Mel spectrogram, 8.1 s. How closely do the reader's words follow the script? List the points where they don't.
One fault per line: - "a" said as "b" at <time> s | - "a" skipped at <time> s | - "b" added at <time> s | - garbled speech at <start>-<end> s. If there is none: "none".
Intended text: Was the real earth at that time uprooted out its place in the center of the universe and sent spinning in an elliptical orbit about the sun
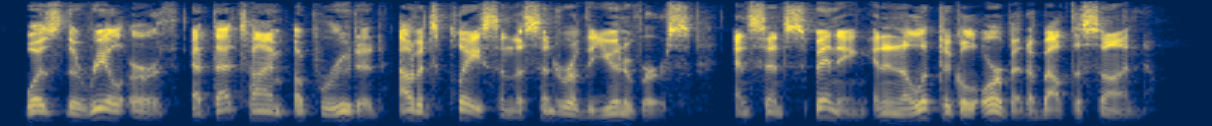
none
